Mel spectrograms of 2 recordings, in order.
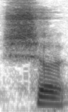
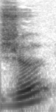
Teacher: il y a un resserrement du passage de l'air au niveau du Palais avant avec la pointe de la langue en haut et les lèvres arrondies aussi appelle--on ces deux constructives des constructives prépalatales la consonne Che · la consonne Che est sourde et la consonne je est sonore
